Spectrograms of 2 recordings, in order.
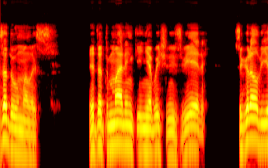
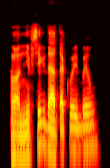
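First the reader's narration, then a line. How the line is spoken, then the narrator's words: Soft, smiling. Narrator (Russian): мягко улыбнулась Пламена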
